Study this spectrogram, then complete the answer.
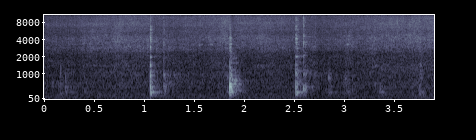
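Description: Pork belly stir-fries over raised heat in a pan, giving a constant bright sizzle broken by several sharp spatula scrapes and clacks at irregular intervals, close and without any voices.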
